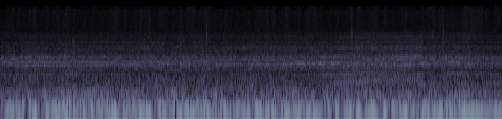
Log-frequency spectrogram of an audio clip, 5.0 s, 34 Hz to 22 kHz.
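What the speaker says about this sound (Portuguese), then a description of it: "pé cravado, despejando toda a potência dessa Mercedes E63 AMG" A Mercedes E63 AMG engine drones loud and steady under hard acceleration on a wet Interlagos track, heard as a deep, continuous rumble from inside the car with no clear rise or break.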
